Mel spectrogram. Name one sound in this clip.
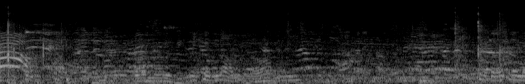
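Young women call out and chatter in a large echoing hall.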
